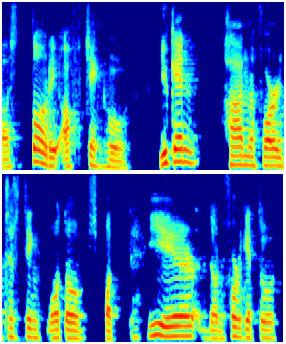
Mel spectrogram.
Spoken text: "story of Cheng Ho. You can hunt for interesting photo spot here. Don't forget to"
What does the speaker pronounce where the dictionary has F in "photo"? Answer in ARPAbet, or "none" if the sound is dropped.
F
